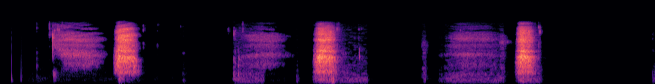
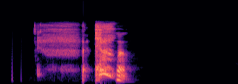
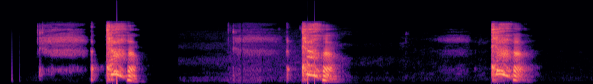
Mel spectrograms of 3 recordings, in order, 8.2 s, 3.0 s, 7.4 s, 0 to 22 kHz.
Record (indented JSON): {
  "exhalation_length": "8.2 s",
  "exhalation_amplitude": 32218,
  "exhalation_signal_mean_std_ratio": 0.26,
  "cough_length": "3.0 s",
  "cough_amplitude": 29014,
  "cough_signal_mean_std_ratio": 0.32,
  "three_cough_length": "7.4 s",
  "three_cough_amplitude": 32470,
  "three_cough_signal_mean_std_ratio": 0.34,
  "survey_phase": "beta (2021-08-13 to 2022-03-07)",
  "age": "45-64",
  "gender": "Female",
  "wearing_mask": "No",
  "symptom_none": true,
  "smoker_status": "Ex-smoker",
  "respiratory_condition_asthma": false,
  "respiratory_condition_other": false,
  "recruitment_source": "REACT",
  "submission_delay": "2 days",
  "covid_test_result": "Negative",
  "covid_test_method": "RT-qPCR"
}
